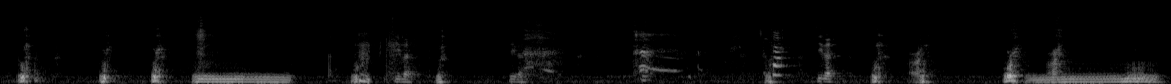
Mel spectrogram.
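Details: Pet dog growling at a person indoors: two low, rumbling growls about a second long each, at the start and near the end, between short sharp noises and people talking quietly in Danish.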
